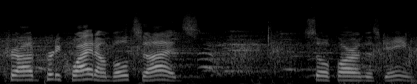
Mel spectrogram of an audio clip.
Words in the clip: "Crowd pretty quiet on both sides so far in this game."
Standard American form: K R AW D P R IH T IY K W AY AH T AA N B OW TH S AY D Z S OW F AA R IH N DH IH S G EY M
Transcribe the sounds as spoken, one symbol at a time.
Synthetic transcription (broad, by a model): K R AW D P R IH T IY K W AY AH T N B OW TH S AY D Z S OW F AA R IH N DH IH S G EY M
